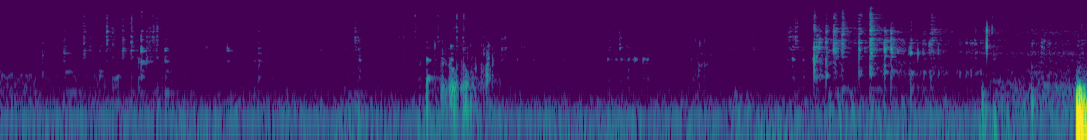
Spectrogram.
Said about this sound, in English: I'm going to let you guys think about it while I take a sip of water.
